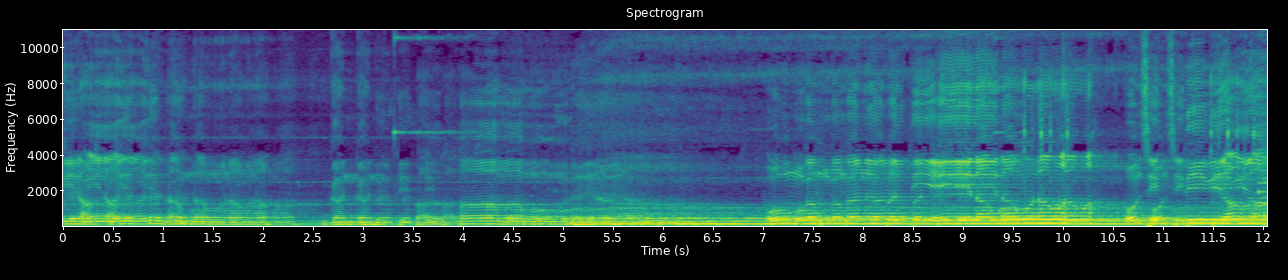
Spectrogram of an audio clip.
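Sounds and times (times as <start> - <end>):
chanted devotional song: 0.0 - 12.0
low backing drone: 0.0 - 12.0.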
